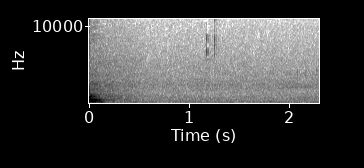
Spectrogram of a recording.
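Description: Near silence: room tone, with one very faint click just over a second in.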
